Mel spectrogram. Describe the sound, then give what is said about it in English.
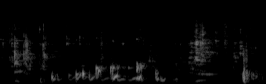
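Someone drinks water, with a quick run of small sips and wet swallowing sounds, then a couple of louder gulps near the end, quiet overall and with no talking. “Some water.”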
